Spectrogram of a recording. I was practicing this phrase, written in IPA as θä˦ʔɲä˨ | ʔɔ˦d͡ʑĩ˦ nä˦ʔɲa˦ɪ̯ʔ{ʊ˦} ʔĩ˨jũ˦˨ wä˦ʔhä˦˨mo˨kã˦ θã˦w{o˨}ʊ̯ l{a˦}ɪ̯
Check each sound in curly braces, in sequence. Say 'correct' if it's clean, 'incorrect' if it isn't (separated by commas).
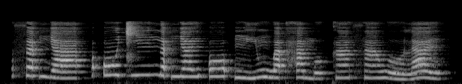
incorrect, correct, incorrect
